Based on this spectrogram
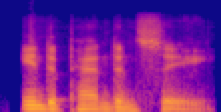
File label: "independency", American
